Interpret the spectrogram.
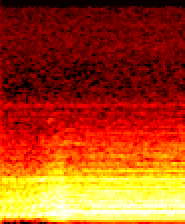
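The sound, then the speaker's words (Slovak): A car engine under launch control, held at full throttle with the brake pressed while waiting for the green light, holds at high, steady revs, a sustained droning roar with a strong low hum, loud. “Naplno drž plyn a teraz keď skočí zelená, tak len pustíš brzdu.”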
